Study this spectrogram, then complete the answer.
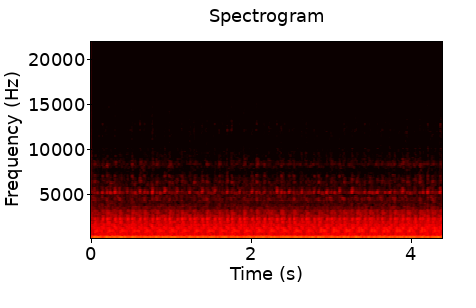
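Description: A diesel engine with worn injectors and misfiring cylinders idles after a cold start, a steady close rumble with an uneven knocking pulse and no speech.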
